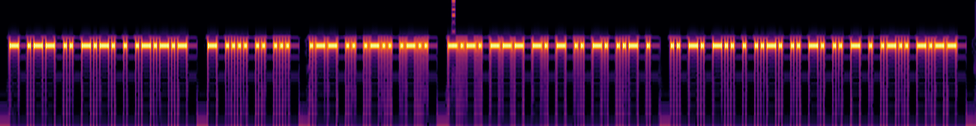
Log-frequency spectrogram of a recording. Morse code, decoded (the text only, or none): TWICE. THIS WILL CONTINUE INDEFINITELY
